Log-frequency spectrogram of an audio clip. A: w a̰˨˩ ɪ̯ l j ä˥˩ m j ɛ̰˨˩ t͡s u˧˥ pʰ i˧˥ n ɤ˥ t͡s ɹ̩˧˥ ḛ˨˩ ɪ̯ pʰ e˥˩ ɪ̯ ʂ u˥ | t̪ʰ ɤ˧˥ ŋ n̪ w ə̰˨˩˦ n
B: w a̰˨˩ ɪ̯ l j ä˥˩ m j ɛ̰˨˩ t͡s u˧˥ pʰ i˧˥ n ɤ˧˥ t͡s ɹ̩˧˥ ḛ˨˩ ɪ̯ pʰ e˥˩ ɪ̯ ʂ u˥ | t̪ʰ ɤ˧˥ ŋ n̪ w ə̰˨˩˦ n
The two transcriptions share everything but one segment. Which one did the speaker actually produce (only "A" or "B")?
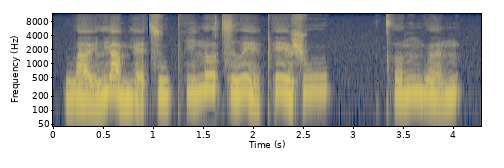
A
